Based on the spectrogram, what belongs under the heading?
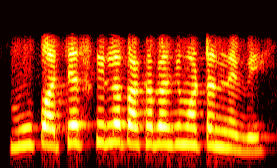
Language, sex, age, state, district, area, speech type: Odia, female, 45-60, Odisha, Bhadrak, rural, conversation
